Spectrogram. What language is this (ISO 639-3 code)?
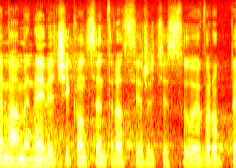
ces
